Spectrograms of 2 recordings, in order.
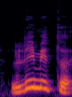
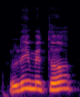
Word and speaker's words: lim: 리미트 LIM이라고 쓰고 읽을 때는 리미트라고 읽습니다. 그렇죠? 뒤에 원래 LIMIT에서 IT 생략하고 LIM이라고 쓰면서 우리가 리미트라고 읽습니다.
